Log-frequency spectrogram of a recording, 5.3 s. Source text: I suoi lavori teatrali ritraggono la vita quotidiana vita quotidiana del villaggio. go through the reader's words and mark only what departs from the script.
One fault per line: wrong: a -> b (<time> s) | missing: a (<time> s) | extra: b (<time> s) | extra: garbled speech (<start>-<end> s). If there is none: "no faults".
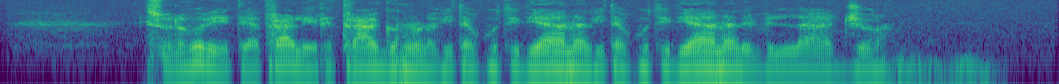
no faults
